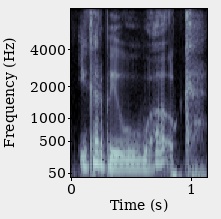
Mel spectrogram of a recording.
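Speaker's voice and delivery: low put-on British voice; mock British accent. Shown as a demonstration. Host showing how to say woke, mock British accent. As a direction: sink into a fake British "woke". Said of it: "that's the way you gotta say it".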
